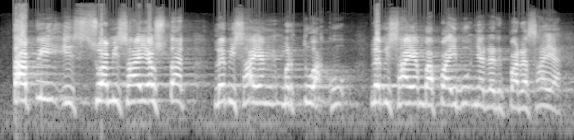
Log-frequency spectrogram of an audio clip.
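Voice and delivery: high-pitched wifely grievance; complaining wife. Acted. Wife telling preacher her husband prefers his parents, high complaining.

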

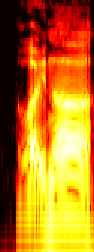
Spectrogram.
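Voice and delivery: high, loud battle cry; trumpeting. A narrator's reading. Newly woken dragon announcing war, trumpeting. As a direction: sound it out like a horn. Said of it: "затрубил он".

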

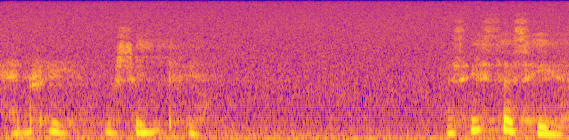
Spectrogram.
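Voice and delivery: soft, hushed frightened question; scared whisper. Acted. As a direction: whisper it lost and afraid. Verängstigte Frau flüstert. (verängstigtes Flüstern)

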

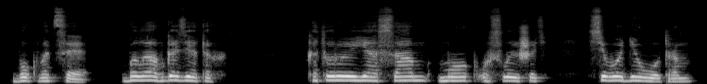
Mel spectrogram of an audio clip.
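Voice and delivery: high-pitched, laboured recital of points; odd, earnest young man. A narrator's reading. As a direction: voice a simple lad trying to speak properly.

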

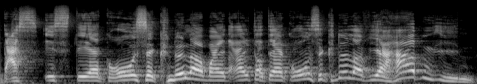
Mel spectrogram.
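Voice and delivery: loud, triumphant announcement of the scoop; thrilled. Acted. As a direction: crow over the big story.

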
